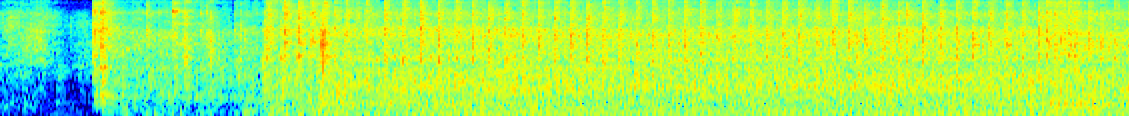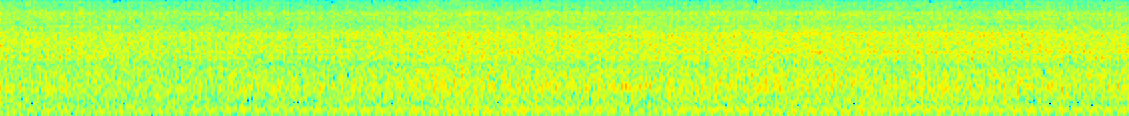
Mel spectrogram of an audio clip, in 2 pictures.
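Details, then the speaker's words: Craftsman/Yard Machines MTD snow blower with a Powermore engine, started on choke and prime after an ultrasonic clean of its Huayi carburetor to cure surging and no-start: catches within a second, runs rough briefly, then a steady drone, smoking a lot but running well. "so there it is smoking quite a bit but runs like a champ"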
